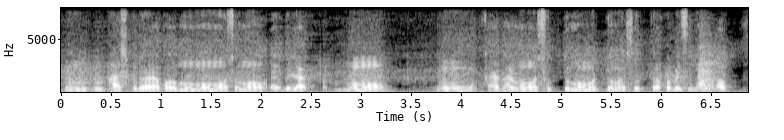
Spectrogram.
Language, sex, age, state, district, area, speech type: Assamese, male, 30-45, Assam, Nagaon, rural, spontaneous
